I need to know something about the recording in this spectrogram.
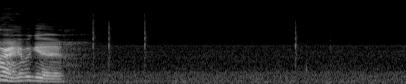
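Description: Buttons on a radio handset click softly.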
